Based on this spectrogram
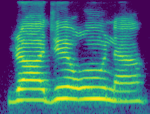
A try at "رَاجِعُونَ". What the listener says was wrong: جی، تھوڑا سا را جے سنائی دیا، جو جے ہے وہ ساؤنڈ آف ای ہونی چاہیے، ہے نا؟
